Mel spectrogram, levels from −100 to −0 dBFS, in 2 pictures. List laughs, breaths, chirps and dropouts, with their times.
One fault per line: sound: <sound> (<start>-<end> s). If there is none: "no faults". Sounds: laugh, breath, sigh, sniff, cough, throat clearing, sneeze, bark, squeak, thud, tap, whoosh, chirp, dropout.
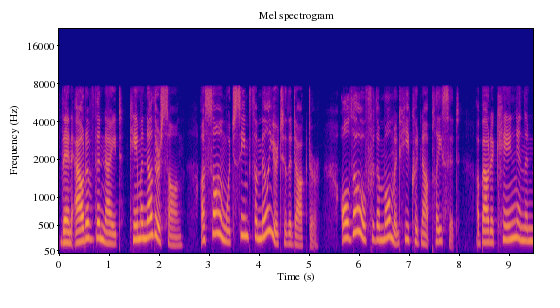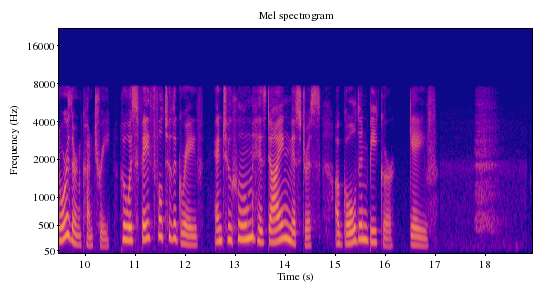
sound: sigh (17.6-18.7 s)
